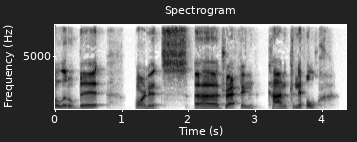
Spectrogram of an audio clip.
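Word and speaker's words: Kon Knueppel: Hornets, uh drafting Khan Canipple, is how you say that guy's name at number four.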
